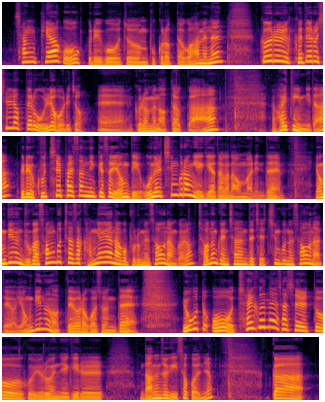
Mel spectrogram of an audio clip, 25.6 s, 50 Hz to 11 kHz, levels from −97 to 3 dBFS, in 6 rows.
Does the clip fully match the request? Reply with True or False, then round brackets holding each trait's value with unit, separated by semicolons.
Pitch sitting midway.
True (170 Hz)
